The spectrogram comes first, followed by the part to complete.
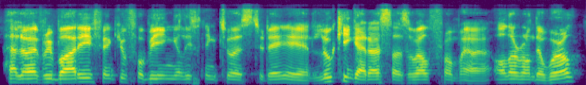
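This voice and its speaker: Smooth-voiced man. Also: medium pitch, a little fast, a bit bright, no room sound, dull audio. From France. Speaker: real estate panelist. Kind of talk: online webinar introduction.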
